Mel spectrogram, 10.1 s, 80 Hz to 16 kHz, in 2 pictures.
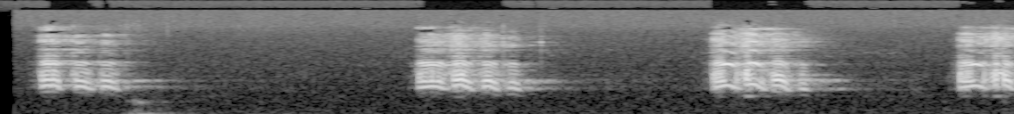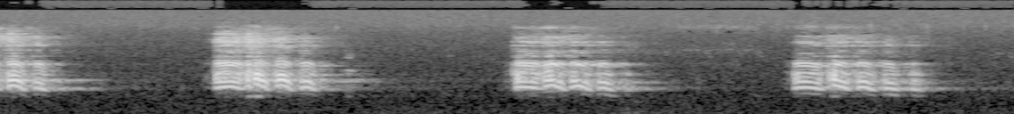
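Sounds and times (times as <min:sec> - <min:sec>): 
wild goose call: 0:00.2 - 0:00.9, 0:02.1 - 0:02.9, 0:03.5 - 0:07.0, 0:07.6 - 0:09.9.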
